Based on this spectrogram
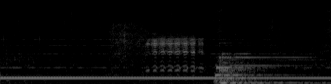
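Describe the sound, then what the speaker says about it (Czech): Sheep bleating in the Minecraft game, a short bleat or two rising over a steady ambient drone, followed by a sudden louder low thump partway through. "Ne, jděte pryč ode mě, ovce."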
